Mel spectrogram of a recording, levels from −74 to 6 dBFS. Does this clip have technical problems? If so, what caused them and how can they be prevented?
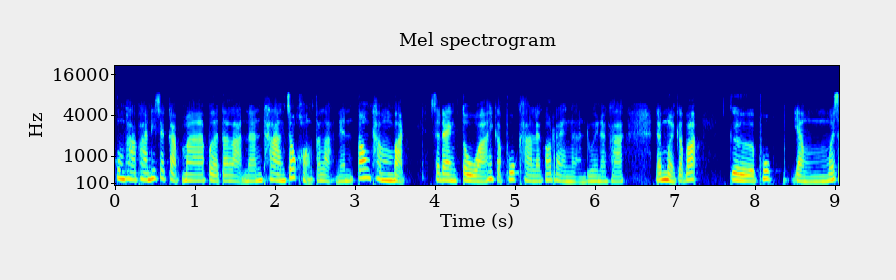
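Yes. Opus voice compression runs throughout: the speech is muffled, hoarse and faintly robotic, with nothing above about 8.5 kHz, which points to the SILK speech coder in wideband mode at roughly 10 kbps, quantising its excitation coarsely. Prevent it by encoding at a higher bitrate, around 24 kbps or more.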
